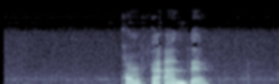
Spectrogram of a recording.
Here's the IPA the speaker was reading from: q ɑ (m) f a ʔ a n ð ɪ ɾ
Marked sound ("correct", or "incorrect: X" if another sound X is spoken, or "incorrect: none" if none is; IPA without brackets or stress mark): correct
